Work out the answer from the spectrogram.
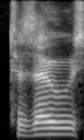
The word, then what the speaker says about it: Tso: Tso's chicken. It's pronounced Tso.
